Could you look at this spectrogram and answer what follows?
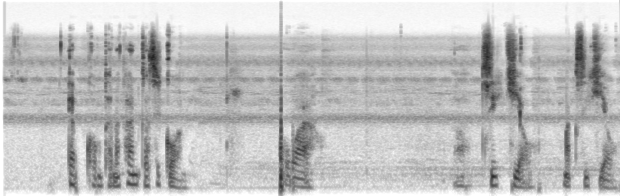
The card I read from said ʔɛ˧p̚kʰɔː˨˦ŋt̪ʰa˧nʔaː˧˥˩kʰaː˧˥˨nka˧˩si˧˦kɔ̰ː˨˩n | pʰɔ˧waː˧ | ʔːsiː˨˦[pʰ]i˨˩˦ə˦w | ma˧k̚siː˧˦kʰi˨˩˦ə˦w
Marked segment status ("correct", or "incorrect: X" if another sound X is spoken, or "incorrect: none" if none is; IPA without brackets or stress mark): incorrect: kʰ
